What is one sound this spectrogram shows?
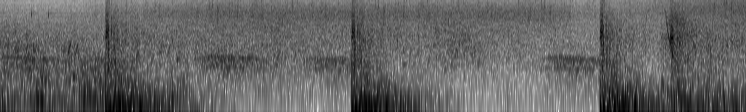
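A cannon fires several times with deep booms.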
